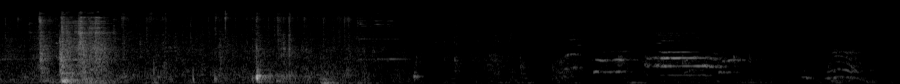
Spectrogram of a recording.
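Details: Goats in a barn at night during a snowstorm, waiting for their grain at evening chores: after loud clattering and crunching noises, a few drawn-out, wavering bleats of about a second each follow, with a voice nearby.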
